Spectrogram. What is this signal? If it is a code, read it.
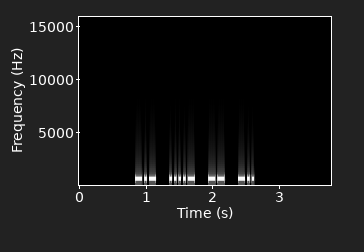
Morse code, heard as a keyed tone, about 34 wpm, spaced as for 25 wpm, 700 Hz. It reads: K4MD
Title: USA Call Signs - 2x Character Spacing - 35wpm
